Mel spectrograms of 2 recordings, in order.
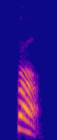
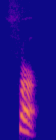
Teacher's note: There is a short vowel with an R, which influences the sound of my vowel. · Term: r-controlled syllable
